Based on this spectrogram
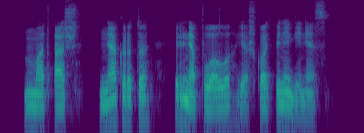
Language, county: Lithuanian, Kaunas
